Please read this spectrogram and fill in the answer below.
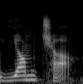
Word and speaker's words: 饮茶: And I actually wanted to ask you about your Yumcha podcast.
